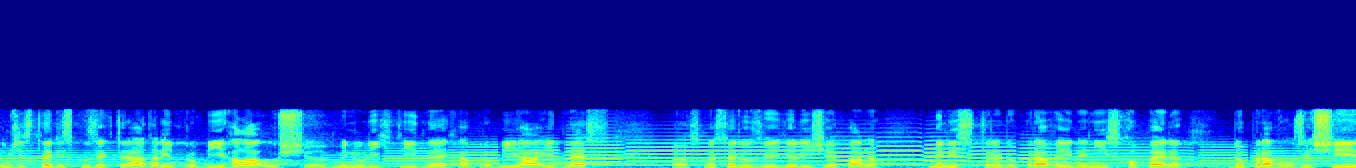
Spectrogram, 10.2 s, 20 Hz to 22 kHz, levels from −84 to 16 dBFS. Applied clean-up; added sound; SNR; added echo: none; Trumpet; 10 dB; none.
